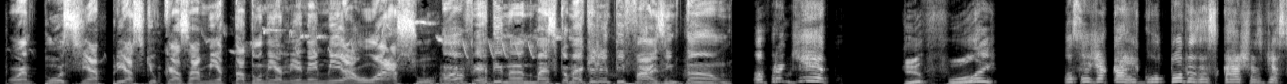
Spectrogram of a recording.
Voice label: portuguese brazilian animation

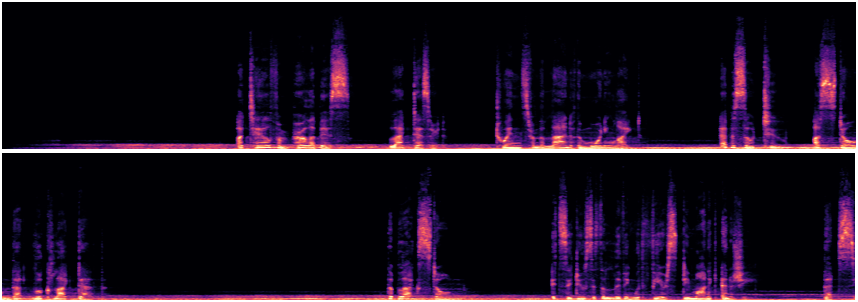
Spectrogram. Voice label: english audiobooks

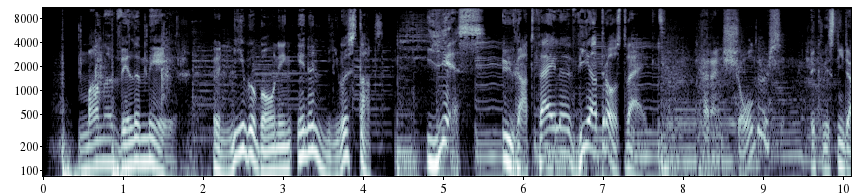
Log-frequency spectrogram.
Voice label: Flemish commercial

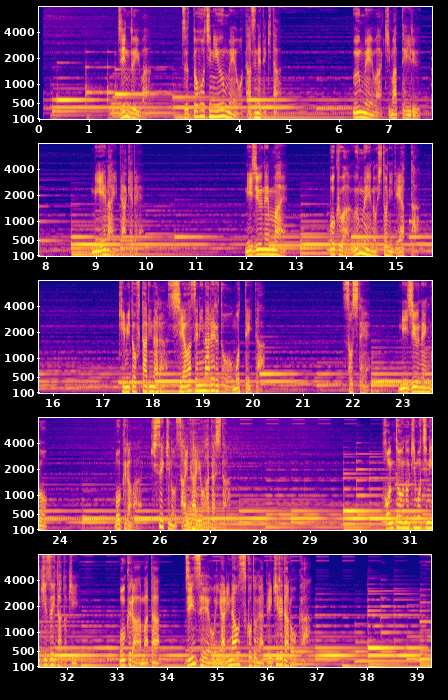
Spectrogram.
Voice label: japanese movie trailers

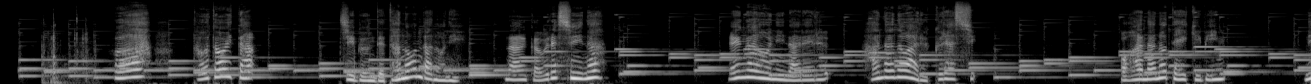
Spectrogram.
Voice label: Japanese

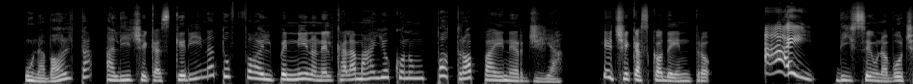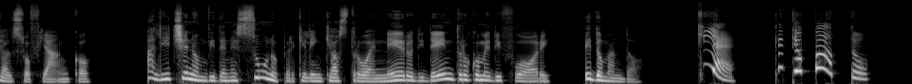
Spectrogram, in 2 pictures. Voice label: italian audiobooks

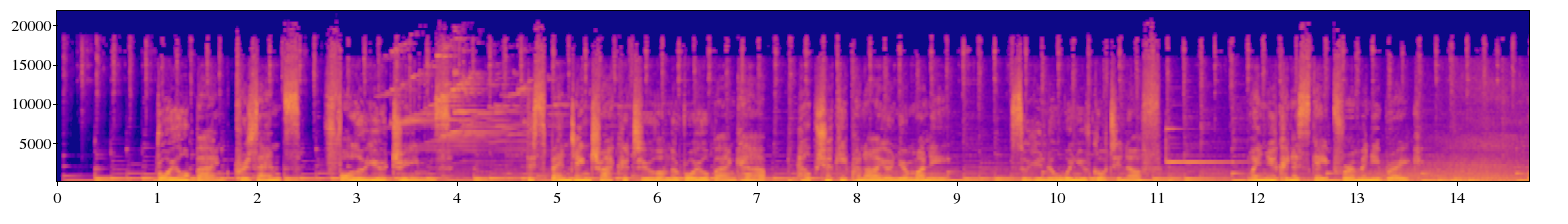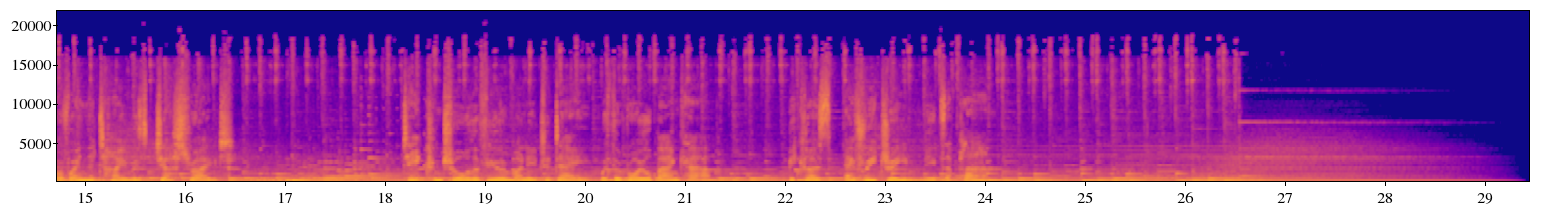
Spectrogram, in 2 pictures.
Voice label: english british corporate videos

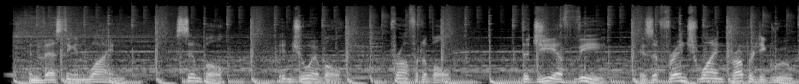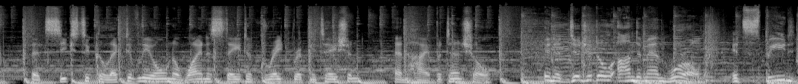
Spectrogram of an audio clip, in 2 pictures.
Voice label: english commercial

